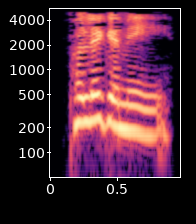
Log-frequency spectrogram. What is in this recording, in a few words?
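"polygamy", English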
